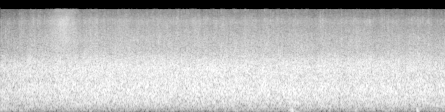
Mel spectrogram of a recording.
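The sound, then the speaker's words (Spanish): An audience applauds steadily, a dense, even wash of many hands clapping that holds at a constant loudness without pause or clear individual claps standing out. “Alguien tiene que aplaudir más que eso si lo cree, ¿sí o no?”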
